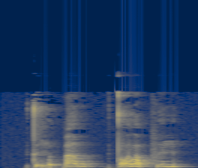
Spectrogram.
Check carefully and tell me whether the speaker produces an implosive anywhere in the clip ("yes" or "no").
yes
